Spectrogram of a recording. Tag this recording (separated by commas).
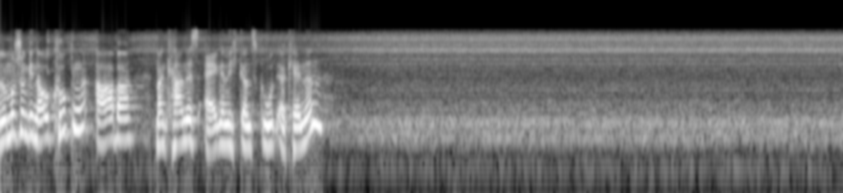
Speech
